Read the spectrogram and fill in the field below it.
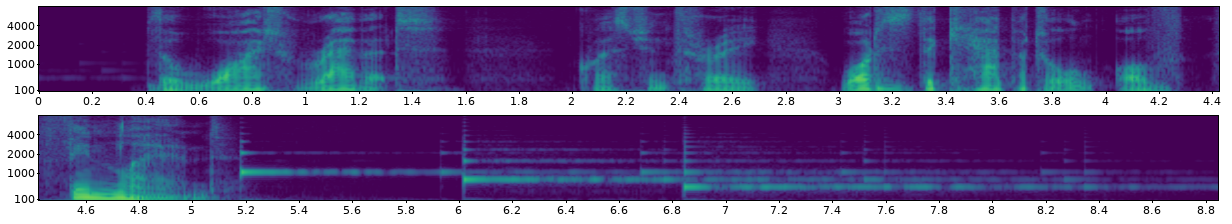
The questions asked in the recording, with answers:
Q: What is the capital of Finland?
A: Helsinki.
